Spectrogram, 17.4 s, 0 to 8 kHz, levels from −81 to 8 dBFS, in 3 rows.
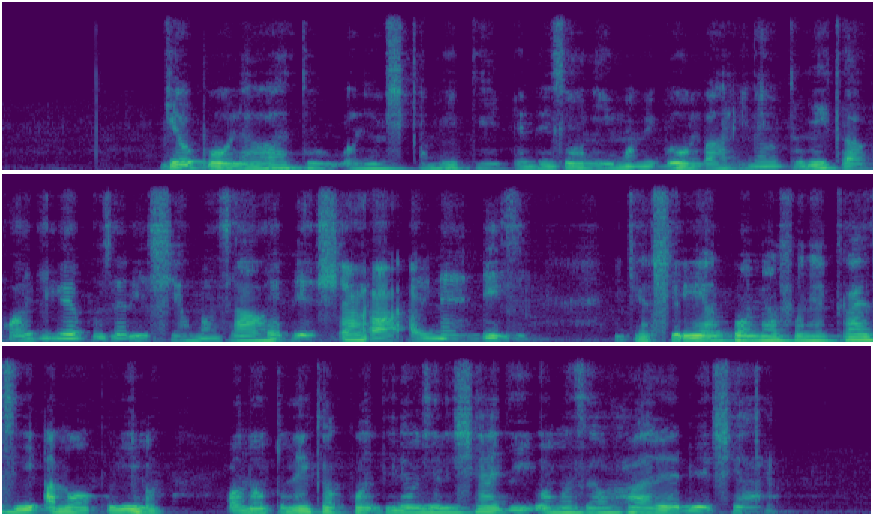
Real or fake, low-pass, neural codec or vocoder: fake; 7.2 kHz; codec, 32 kHz, 1.9 kbps, SNAC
